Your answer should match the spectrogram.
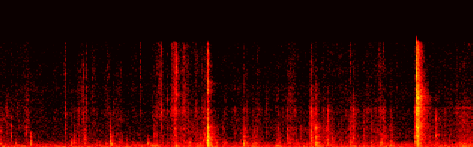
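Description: Faint, scattered clicks and knocks of a Bumprider sibling board's attachment hooks being worked and locked onto a stroller frame, with a sharper click near the end.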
